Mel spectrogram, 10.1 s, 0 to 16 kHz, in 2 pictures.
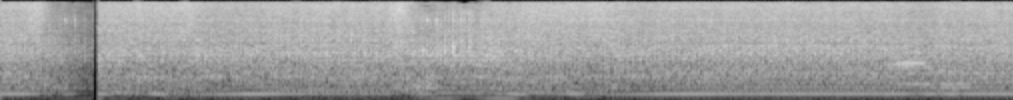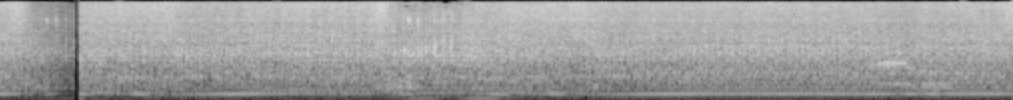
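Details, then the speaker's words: Toyota VVT-i engine, 2001–2018 type, revved in blips: a hard small hammering knock rides over the rising revs, sometimes intermittent; owner suspects bad bearing damage, rod knock. "In that area I can add more revs and soon we can hear small hammering sound. It is that."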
